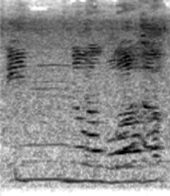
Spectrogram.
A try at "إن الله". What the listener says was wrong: نون کو پر نہیں کرنا، لام کو پر کرنا ہے. ان اللہ، نوّا نہیں پڑھے، نون باریک پڑھے. ان ان ناللہ، نل ناللہ، ان اللہ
